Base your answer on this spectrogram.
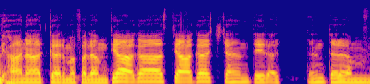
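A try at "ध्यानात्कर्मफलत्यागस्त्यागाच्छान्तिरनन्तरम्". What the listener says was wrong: फलम नहीं है, फल है प्रभु। ध्यानात् कर्म फल त्यागात् शांतिर अनंतरम।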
